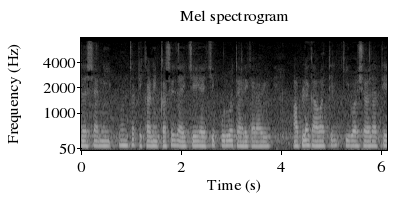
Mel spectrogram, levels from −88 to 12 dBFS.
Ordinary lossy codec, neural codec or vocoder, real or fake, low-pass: MP3, 32 kbps; none; real; 7.2 kHz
